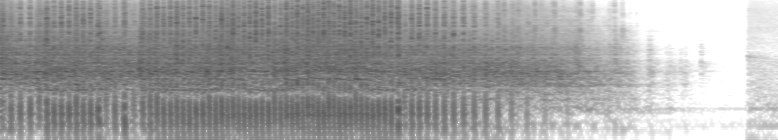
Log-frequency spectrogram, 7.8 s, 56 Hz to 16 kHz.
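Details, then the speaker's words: Generac GP5500 generator engine, previously seized then freed, run by the airbox: rapid hard uneven pulsing about four beats a second that fades and dies, exhaust puffing back out the carburetor with soot behind the air filter; suspected valve trouble from ground-down cam lobes. "didn't get any Flames that time but I did see a bunch of exhaust coming out of the carburetor and that is not normal that should not be happening so I would say we do have valve issues"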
